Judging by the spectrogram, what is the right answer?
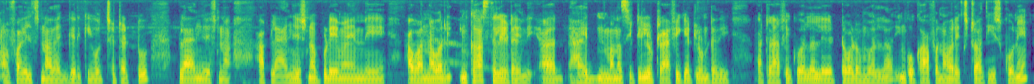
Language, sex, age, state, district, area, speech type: Telugu, male, 18-30, Telangana, Mancherial, rural, spontaneous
